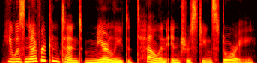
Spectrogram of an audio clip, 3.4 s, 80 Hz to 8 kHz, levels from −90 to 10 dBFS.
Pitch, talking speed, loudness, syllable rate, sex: 245 Hz, 175 wpm, -16 LUFS, 5.5 syllables/s, female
